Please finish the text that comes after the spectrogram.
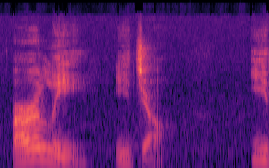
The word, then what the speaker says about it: early: 일은이라는 의미를 가지고 있는 early이죠이 단어는 앞에 2ar을 써주시면 됩니다 ear은 단어의 끝에 올 때는 보통 이어 에어 소리가 나는데 단어의 앞이나 중간에 들어올 때 R 소리로 쓰이기도 한다라고 앞에서 설명드렸죠 자 고요 그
